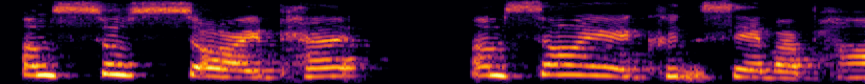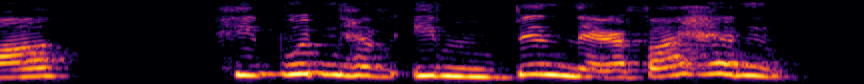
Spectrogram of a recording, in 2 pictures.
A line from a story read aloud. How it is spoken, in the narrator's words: Then suddenly, quite suddenly, Mags gasped and said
